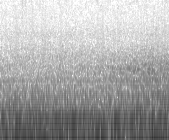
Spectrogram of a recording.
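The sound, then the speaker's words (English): Road traffic produces a steady, low rumble of passing vehicles that stays at a constant level with no distinct events and no voices. “Why is there traffic right now, son of a bitch?”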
